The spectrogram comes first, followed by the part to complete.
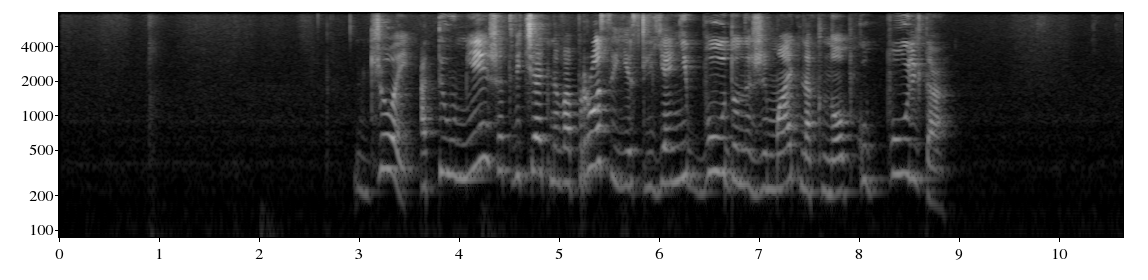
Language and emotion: Russian, angry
